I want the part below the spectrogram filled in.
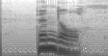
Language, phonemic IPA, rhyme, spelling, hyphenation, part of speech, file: Dutch, /ˈbʏn.dəl/, -ʏndəl, bundel, bun‧del, noun / verb, Nl-bundel.ogg
- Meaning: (noun) 1. bundle 2. edition of collected literary works 3. any collection of products or services offered together; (verb) inflection of bundelen: first-person singular present indicative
